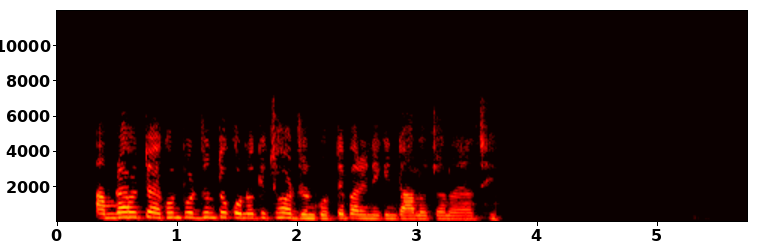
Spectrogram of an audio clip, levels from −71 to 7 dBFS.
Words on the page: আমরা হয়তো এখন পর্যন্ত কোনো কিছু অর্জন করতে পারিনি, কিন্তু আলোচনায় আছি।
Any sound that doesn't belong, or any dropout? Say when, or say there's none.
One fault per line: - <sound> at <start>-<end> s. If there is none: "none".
none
